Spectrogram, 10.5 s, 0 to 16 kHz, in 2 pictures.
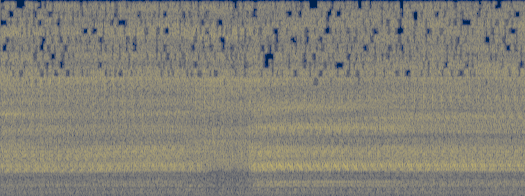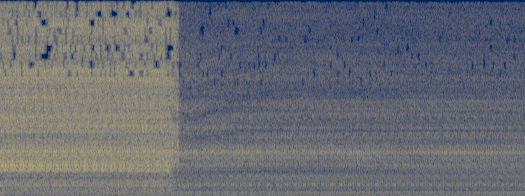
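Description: Steel plane blade ground bevel-down on a Robert Sorby ProEdge belt sharpener's 60-grit zirconia belt, regrinding a rounded-over 25-degree bevel: a loud, steady hissing grind that shifts in tone a couple of seconds in. It stops about seven seconds in as the blade is lifted off, leaving the sharpener's belt running more quietly.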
